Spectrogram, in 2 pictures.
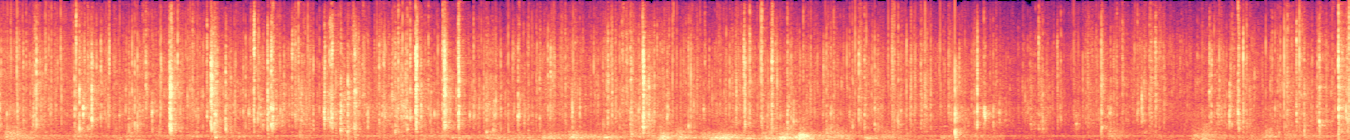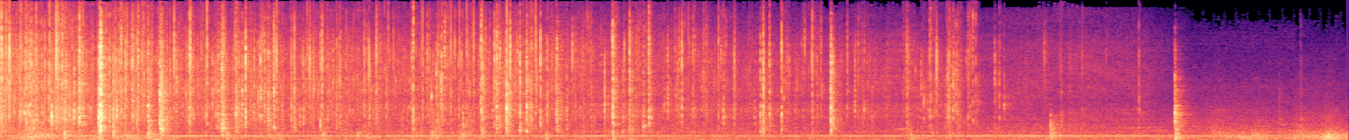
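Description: Halved hard-boiled eggs frying in hot oil in a nonstick pan: a steady sizzle with many sharp crackles and pops of spitting oil. The sizzle thins and fades over the second half as the eggs are lifted out of the pan.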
